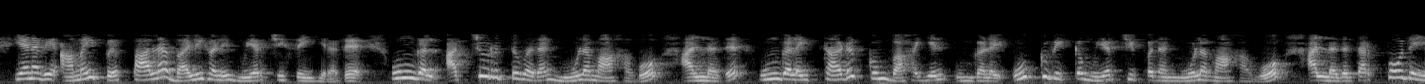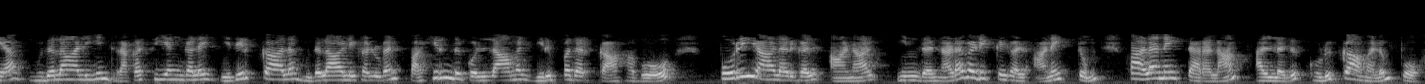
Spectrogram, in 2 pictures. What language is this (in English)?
Tamil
